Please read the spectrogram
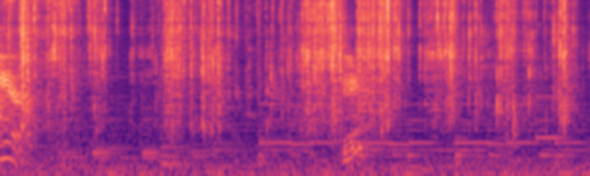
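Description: Pink metallic foil wrapper crinkling and crackling in short bursts as it is handled and cut with scissors, over background music with a light, steady melody.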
